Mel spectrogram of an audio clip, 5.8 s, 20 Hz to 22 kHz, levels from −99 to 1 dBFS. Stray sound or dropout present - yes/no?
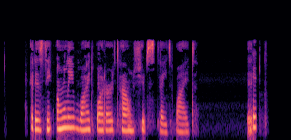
yes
